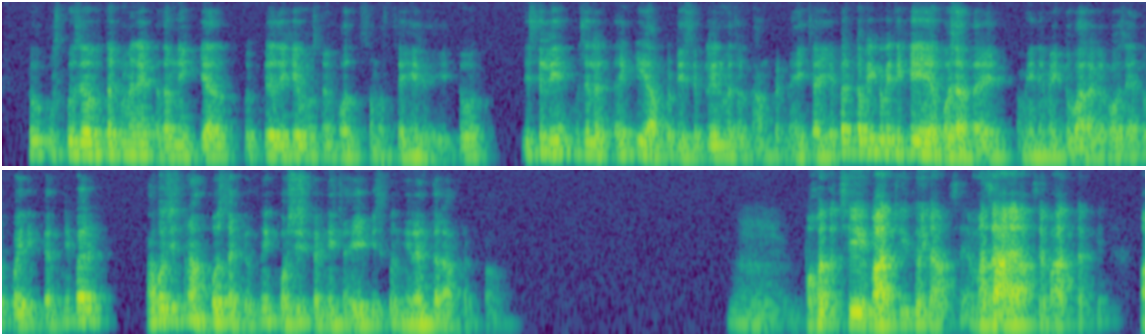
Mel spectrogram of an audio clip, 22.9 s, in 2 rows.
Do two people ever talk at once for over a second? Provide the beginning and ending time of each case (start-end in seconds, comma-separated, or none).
none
